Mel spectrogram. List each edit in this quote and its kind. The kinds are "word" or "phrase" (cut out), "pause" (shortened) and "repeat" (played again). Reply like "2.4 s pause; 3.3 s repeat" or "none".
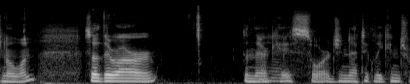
2.4 s word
